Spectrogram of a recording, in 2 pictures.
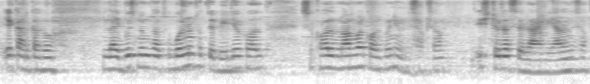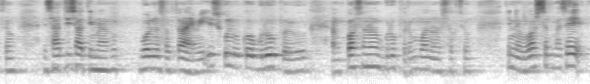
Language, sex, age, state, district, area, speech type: Nepali, male, 18-30, West Bengal, Darjeeling, rural, spontaneous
